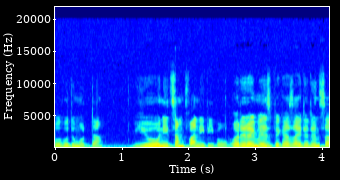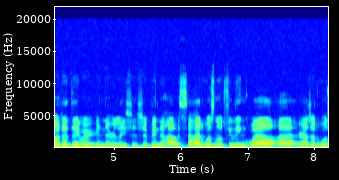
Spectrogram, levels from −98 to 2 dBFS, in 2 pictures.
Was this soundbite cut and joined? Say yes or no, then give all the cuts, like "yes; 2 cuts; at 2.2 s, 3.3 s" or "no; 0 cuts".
yes; 2 cuts; at 2.5 s, 6.1 s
